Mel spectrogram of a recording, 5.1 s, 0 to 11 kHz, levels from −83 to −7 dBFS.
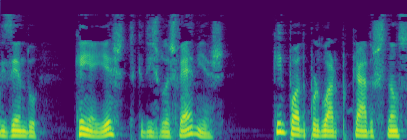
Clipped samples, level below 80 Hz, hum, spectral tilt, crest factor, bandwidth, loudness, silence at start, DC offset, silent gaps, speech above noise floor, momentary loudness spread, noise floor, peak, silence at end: under 0.1%; -44 dBFS; none; -7 dB/octave; 16 dB; 8 kHz; -18 LUFS; 0 s; under 0.1%; none; 55 dB; 11 LU; -71 dBFS; -2 dBFS; 0 s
